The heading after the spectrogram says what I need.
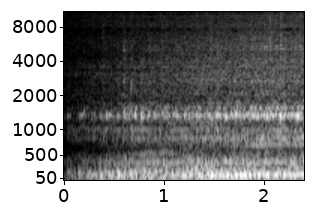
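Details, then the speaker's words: Chevrolet heater blower motor running at top speed after fixing the resistor connection. A steady whir over a rough, uneven rumble; the motor is noisy and the owner thinks it needs replacing. "Bon alors, le moteur fait du bruit, je pense qu'il est bon à changer."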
